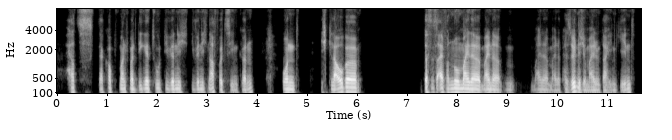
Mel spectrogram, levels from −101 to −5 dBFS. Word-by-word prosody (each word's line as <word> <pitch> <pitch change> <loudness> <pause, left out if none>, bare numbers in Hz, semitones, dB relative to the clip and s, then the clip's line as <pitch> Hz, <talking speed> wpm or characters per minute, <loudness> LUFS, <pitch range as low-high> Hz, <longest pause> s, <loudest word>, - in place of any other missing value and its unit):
Herz - - -7
der - - -4
Kopf - - -4
manchmal 95 -1 0
Dinge 95 +3 0
tut, 105 -3 -9
die 95 - -10
wir 95 0 +2
nicht 95 -2 -5
die 90 - -19
wir 95 - -3
nicht 95 -1 -6
nachvollziehen 80 -2 -4
können. 90 +7 -4 0.5
Und 90 -2 +2 0.4
ich - - -8
glaube 115 -1 +6 1.3
das - - +3
ist 105 - -10
einfach 100 -1 +3
nur 100 +1 +4
meine 95 -2 +6
meine 90 -1 0
m 85 -1 -16 0.3
meine 85 +1 -9
meine 80 -1 -10
persönliche 90 +2 +1
Meinung 75 0 -4
dahingehend. 80 +5 -7
90 Hz, 150 wpm, -22 LUFS, 85-100 Hz, 1.3 s, glaube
